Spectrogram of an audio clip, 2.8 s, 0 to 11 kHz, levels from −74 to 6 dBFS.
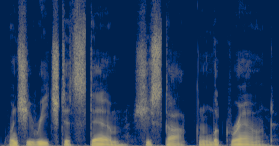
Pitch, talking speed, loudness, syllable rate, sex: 85 Hz, 215 wpm, -19 LUFS, 5.0 syllables/s, male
